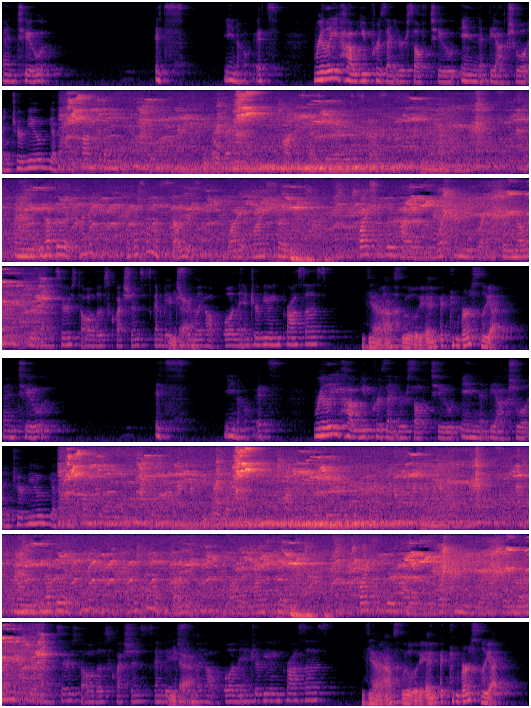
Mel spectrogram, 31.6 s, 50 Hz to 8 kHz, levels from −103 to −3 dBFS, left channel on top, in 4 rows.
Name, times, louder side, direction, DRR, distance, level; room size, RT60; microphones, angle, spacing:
voice 1, 0.0-0.7 2.3-2.7 3.3-4.1 4.7-10.4 10.9-13.7 14.4-15.0 16.0-17.3 17.7-20.2 21.2-28.5 29.4-29.8, left 2 dB, 80° left, 5 dB, 1.6 m, -49 dB
sound 1, 8.7-24.4, right 5 dB, 70° right, 1.5 m, -36 dB
voice 2, 14.2-14.6 20.1-20.7 21.0-21.2 26.2-26.7 29.1-31.1, right 2 dB, 30° right, 3 dB, 0.7 m, -46 dB
11.0 x 4.9 x 7.1 m, 0.80 s
head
